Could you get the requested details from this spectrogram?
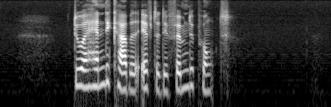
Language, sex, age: Danish, female, 23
